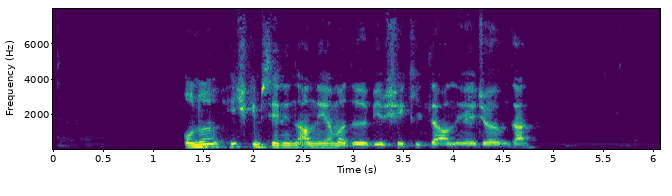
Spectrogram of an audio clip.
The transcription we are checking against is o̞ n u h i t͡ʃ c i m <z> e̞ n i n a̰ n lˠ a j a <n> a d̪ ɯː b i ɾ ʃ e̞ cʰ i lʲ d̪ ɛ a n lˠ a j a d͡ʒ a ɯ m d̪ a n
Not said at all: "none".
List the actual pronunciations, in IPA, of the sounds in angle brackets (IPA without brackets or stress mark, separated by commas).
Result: s, m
